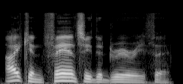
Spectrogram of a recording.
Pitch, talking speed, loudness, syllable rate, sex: 130 Hz, 195 wpm, -17 LUFS, 4.9 syllables/s, female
